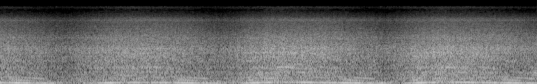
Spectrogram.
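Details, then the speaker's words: Daihatsu Gran Max sand-hauling van after repair for a knocking, misfiring, weak engine, run in for a day: engine rises and falls smoothly through several blips with no knocking or stumble; healthy after repair. "halus ya teman-teman untuk suaranya sudah tidak ada ngelatak seperti kemarin seperti itu"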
